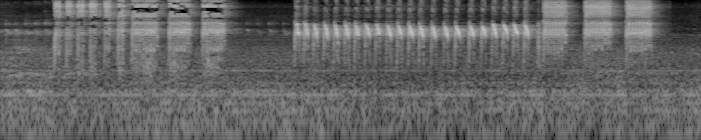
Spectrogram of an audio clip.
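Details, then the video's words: Grey-cheeked bulbul singing in a masteran tutor style: several coarse rasping bursts, then about twenty fast sharp chirps in quick succession, ending with three more broad hissing rasps. "masteran Tembakan Rapat Besetan kasar cucak jenggot"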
